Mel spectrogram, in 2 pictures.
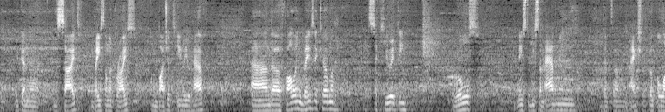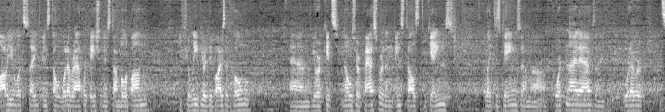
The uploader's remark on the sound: TEISS caught up with them at Mobile World Congress last month in Barcelona.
